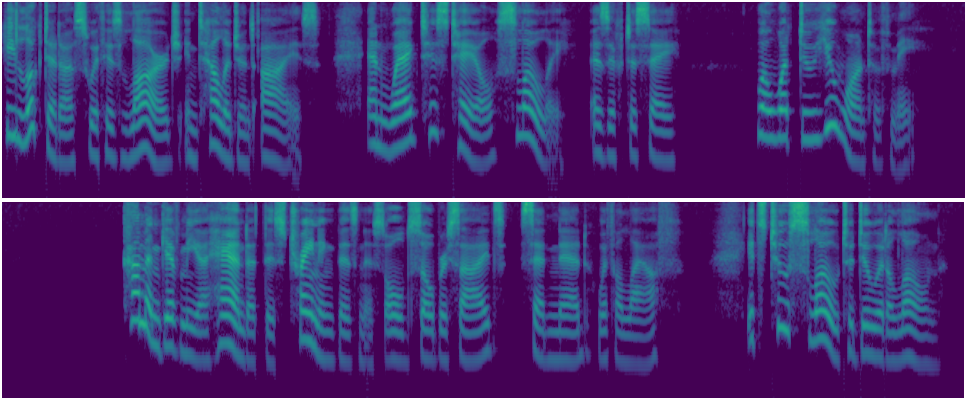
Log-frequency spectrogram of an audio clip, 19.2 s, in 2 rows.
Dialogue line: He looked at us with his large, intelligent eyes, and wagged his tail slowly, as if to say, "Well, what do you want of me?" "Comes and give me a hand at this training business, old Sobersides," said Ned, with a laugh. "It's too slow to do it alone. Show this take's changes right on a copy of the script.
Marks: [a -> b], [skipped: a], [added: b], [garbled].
He looked at us with his large, intelligent eyes, and wagged his tail slowly, as if to say, "Well, what do you want of me?" ["Comes -> Come] and give me a hand at this training business, old Sobersides," said Ned, with a laugh. "It's too slow to do it alone.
